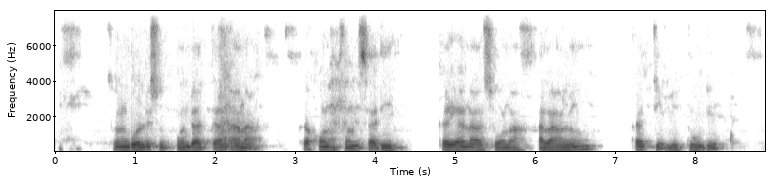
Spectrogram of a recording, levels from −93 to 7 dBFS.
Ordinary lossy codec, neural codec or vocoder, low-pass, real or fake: Opus, 32 kbps; codec, 16 kHz, 8 kbps, FunCodec, trained on LibriTTS, 25 frames a second; 7.2 kHz; fake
